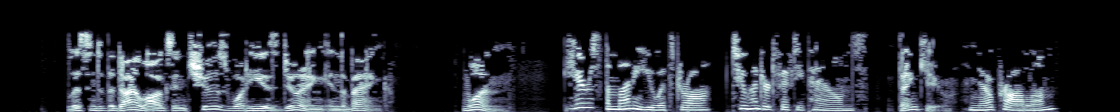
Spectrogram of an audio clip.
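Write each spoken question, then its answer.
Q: Listen to the dialogues and choose what he is doing in the bank.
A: Withdrawing money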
